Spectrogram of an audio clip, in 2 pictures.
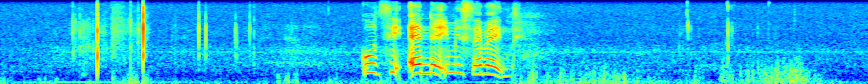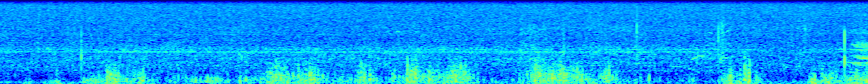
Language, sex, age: Swati, female, 23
